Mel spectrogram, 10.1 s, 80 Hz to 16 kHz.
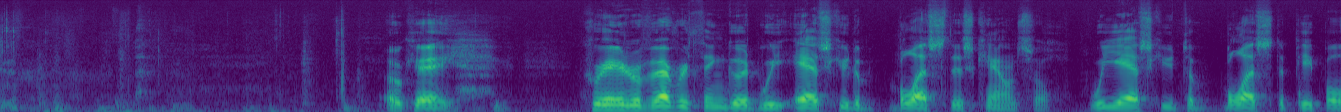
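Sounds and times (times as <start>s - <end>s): people shuffling: 0.0s - 2.5s.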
